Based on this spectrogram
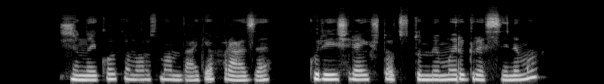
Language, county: Lithuanian, Tauragė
